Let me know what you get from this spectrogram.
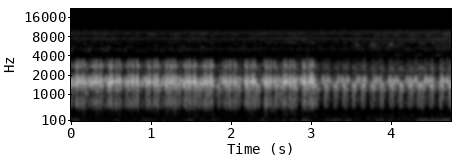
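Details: Frog or toad giving a grating, pulsed croak, about two notes a second at first, then speeding into a quicker chatter of short rasping pulses.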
